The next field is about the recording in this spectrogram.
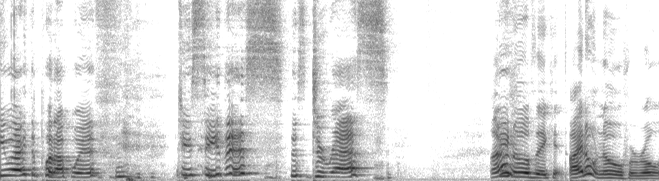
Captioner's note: laughing; laughs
